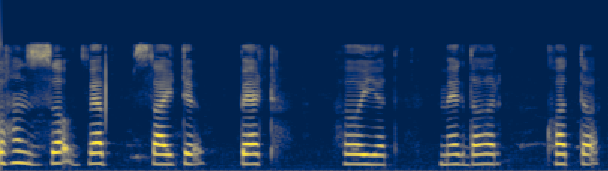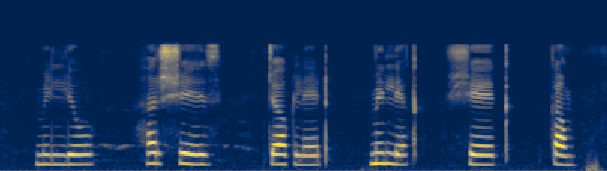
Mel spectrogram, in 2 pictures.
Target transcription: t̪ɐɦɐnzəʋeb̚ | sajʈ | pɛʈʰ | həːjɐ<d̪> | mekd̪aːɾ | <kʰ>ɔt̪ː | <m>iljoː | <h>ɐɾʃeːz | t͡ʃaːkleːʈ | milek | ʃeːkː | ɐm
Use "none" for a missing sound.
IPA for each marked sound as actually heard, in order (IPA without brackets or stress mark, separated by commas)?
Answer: t̪, kʰ, m, h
